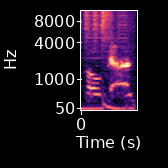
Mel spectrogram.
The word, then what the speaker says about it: polka: Do you pronounce the L? – No, I do not. I call it polka.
